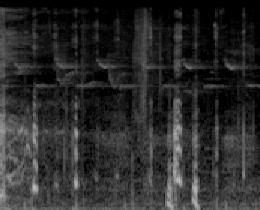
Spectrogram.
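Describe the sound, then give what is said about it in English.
A dog gives a few short, sharp barks, with a quick pair of louder yelps near the end against a quiet background. “I love your dog too.”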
